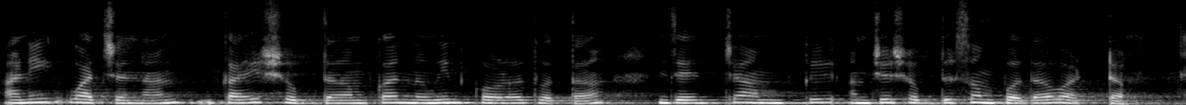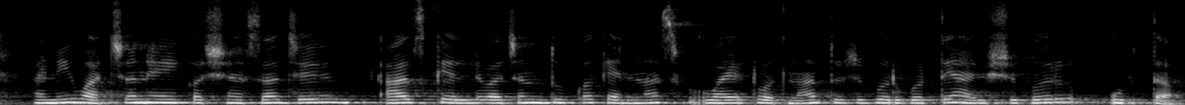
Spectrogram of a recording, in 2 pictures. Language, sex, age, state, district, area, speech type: Goan Konkani, female, 18-30, Goa, Canacona, rural, spontaneous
